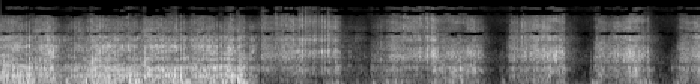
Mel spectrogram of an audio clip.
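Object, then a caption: Polyurethane foam kitchen sponge with scouring pad. Long black nails scratch a dry oval polyurethane foam kitchen sponge, first across its green scouring pad and then over its soft, porous turquoise foam side. The scouring side gives a dense, continuous rasping scrape with some low rumble. The foam side brings lighter, brighter scratching strokes separated by short pauses.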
